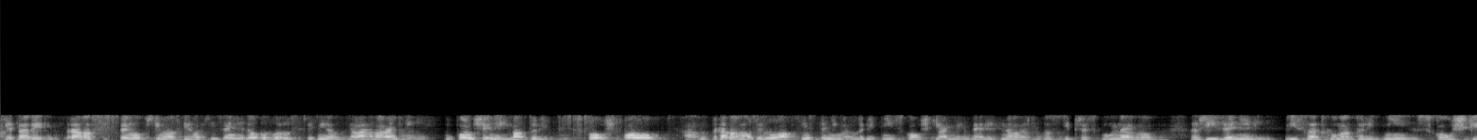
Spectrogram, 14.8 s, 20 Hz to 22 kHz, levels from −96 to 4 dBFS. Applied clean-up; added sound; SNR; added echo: neural mask model DeepFilterNet 3.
